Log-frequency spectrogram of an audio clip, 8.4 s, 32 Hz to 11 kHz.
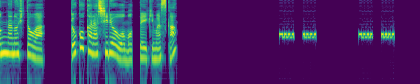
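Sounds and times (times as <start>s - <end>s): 
speech: 0.0s - 3.6s
office telephone ringing with an electronic trilling tone: 5.6s - 6.4s, 7.2s - 8.0s.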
